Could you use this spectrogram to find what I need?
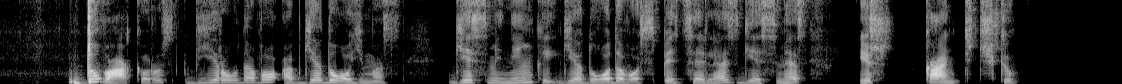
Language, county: Lithuanian, Panevėžys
